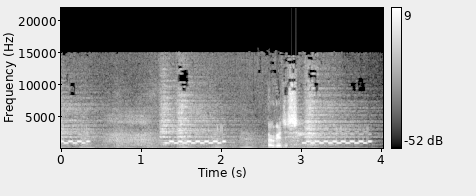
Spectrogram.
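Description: Telephone bell ringing from an incoming call in an office setting, a repeating electronic ring pattern heard in bursts under and between spoken Hindi dialogue.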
